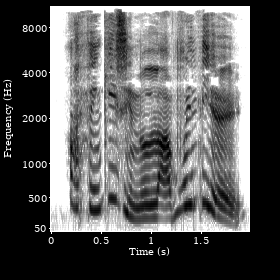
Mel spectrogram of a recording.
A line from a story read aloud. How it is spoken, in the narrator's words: giggled Anna in her ear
